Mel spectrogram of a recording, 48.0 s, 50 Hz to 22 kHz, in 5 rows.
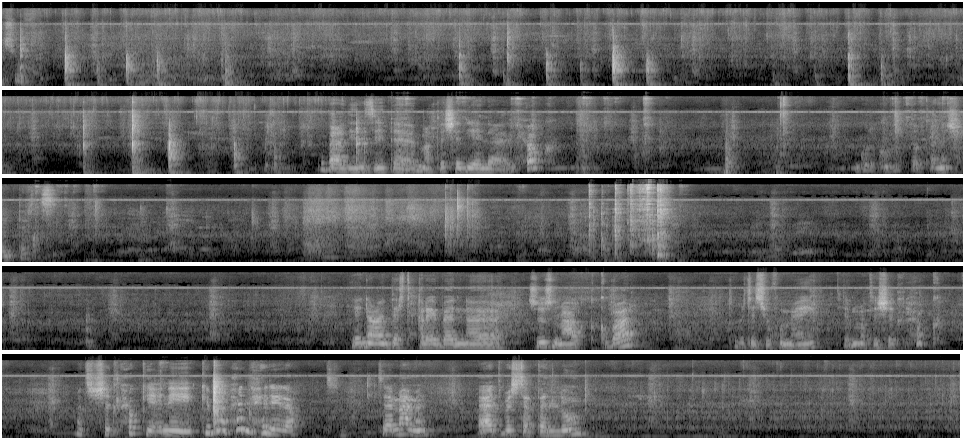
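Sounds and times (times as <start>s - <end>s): meat sizzling in a pan: 0.0s - 15.9s, 17.1s - 24.1s, 29.0s - 48.0s
spoon knocking against pan: 0.2s - 2.6s, 3.5s - 6.9s, 7.8s - 9.1s, 10.4s - 13.4s
metal spoon scraping and clinking: 25.1s - 26.0s.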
